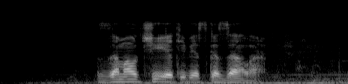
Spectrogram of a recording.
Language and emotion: Russian, angry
